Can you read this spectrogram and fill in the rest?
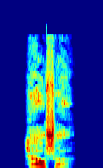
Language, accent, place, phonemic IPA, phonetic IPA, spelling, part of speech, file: German, Germany, Berlin, /ˈhɛʁʃɐ/, [ˈhɛɐ̯ʃɐ], Herrscher, noun, De-Herrscher.ogg
- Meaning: agent noun of herrschen; ruler, monarch, sovereign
